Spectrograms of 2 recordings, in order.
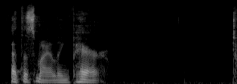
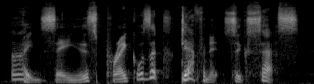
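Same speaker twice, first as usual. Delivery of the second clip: gleeful Discord; 6 dB quieter than usual. A narrator's reading. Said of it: "Discord cackled".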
